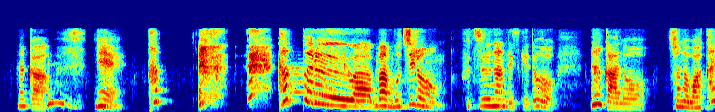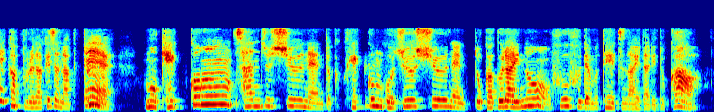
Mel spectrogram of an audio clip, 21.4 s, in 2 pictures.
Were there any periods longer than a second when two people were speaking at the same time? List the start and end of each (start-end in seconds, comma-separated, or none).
4.2-5.9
